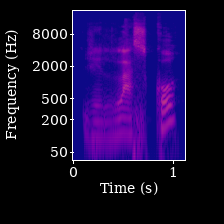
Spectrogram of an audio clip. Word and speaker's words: Lascaux: das cavernas do da lascou se escreve lascaux l.a.s. sceaux lascas mas se diz se lascou que é uma uma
